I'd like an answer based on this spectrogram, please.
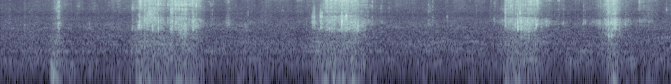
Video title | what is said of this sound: ✨ lachha pratha kaise banaye. | आवाज से पता चल रहा है कितना करारा बना है।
